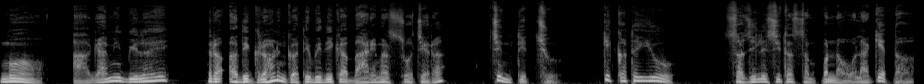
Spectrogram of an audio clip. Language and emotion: Nepali, fearful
